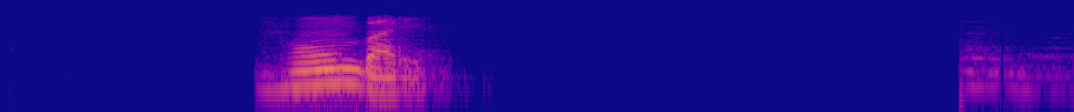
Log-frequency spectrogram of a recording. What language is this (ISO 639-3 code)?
kin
